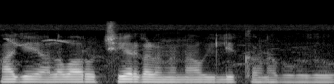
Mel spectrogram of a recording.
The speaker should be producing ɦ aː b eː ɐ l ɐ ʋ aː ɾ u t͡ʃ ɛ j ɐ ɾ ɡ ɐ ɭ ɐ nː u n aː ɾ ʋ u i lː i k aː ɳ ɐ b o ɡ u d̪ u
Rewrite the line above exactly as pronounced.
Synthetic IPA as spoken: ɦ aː ɡ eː ɐ l ɐ ʋ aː ɾ u t͡ʃ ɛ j ɐ ɾ ɡ ɐ ɭ ɐ nː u n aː ʋ u i lː i k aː ɳ ɐ b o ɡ u d̪ u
